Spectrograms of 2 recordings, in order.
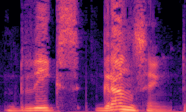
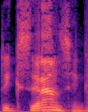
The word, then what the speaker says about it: Riksgränsen: Y nos vamos a ir hasta el norte de Europa, hasta el norte de Suecia, lo diré bien, ¿eh? Riksgränsen, Riksgränsen, creo que se pronuncia así.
